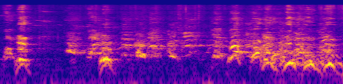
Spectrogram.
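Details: Anxious barking from Benno, a shelter dog in Biberach, Germany, that a former owner called a Landseer. He is fearful of a stranger. Hoarse, uneven barks come roughly twice per second, some rising into higher yelping tones.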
